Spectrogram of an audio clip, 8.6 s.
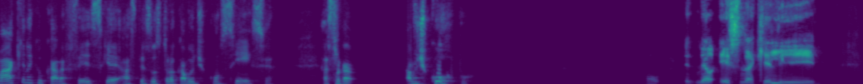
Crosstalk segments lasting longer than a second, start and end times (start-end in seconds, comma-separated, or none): none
